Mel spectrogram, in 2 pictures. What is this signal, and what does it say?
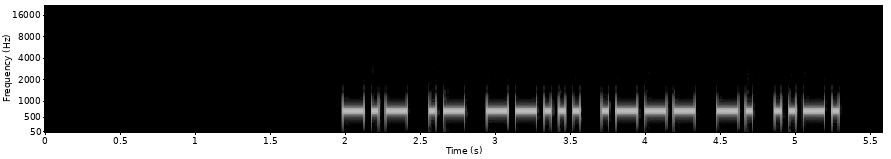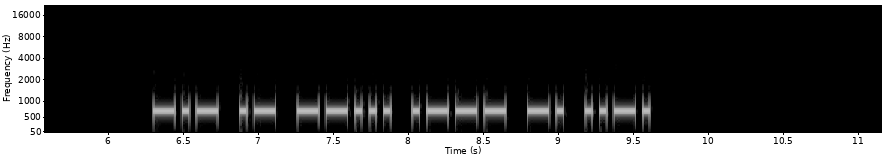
Morse code, heard as a keyed tone, about 25 wpm, 700 Hz. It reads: KA7JNF KA7JNF
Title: USA Call Signs - 6 Characters - Repeated 2x - 25wpm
